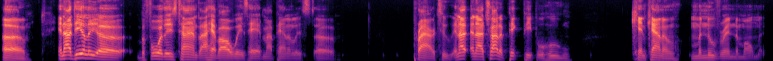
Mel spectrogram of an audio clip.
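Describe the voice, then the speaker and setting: A man hosts a casual live show, his voice very low and heavy. He rambles and restarts, leaning on fillers as he thinks aloud. The sound is close and dry, with no room around it. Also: animated, moderate pace, a bit bright, dry recording. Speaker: host. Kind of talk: casual live-stream talk.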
